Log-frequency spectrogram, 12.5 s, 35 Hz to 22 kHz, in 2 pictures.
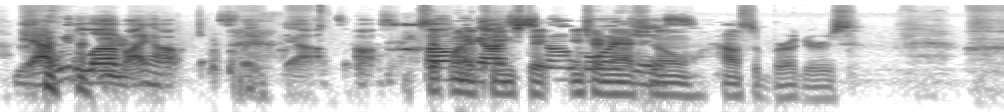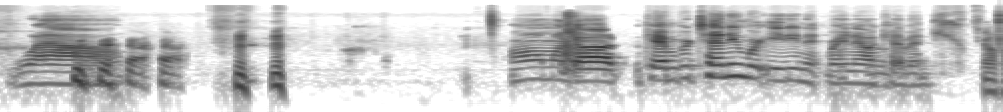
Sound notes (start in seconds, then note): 6.7 laughing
